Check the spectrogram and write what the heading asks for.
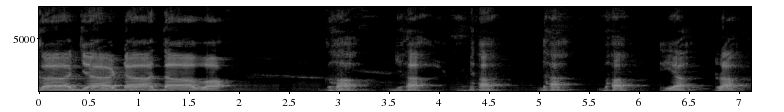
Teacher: सघोष व्यंजन वे होते हैं जिनमें आवाज़ भारी होती है, आवाज़ में कंपन होता है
